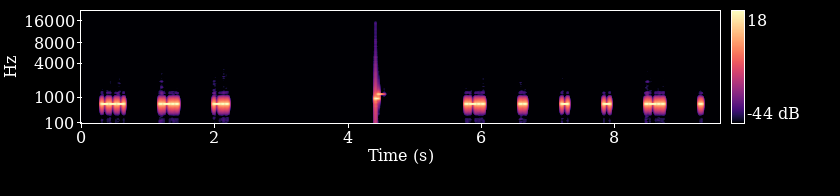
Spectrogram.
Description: Morse code, heard as a keyed tone, about 41 wpm, spaced as for 14 wpm, 690 Hz. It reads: OLD LITTLE
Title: 6x Character Spacing - Top 200 Words - 40wpm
